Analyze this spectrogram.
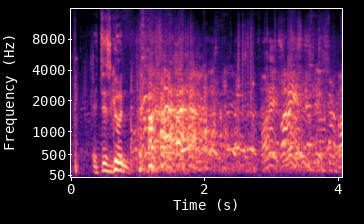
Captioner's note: laughter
